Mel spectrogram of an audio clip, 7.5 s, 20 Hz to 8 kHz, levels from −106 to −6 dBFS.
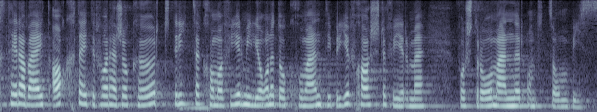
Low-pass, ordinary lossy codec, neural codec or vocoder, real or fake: none; none; none; real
